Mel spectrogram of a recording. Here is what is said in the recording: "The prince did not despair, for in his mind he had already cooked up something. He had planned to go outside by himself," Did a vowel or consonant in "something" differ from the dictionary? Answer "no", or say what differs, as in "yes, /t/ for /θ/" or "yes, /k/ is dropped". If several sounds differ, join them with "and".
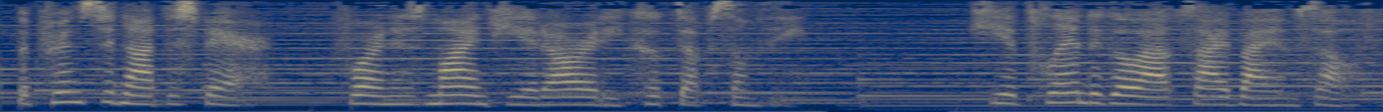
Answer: no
